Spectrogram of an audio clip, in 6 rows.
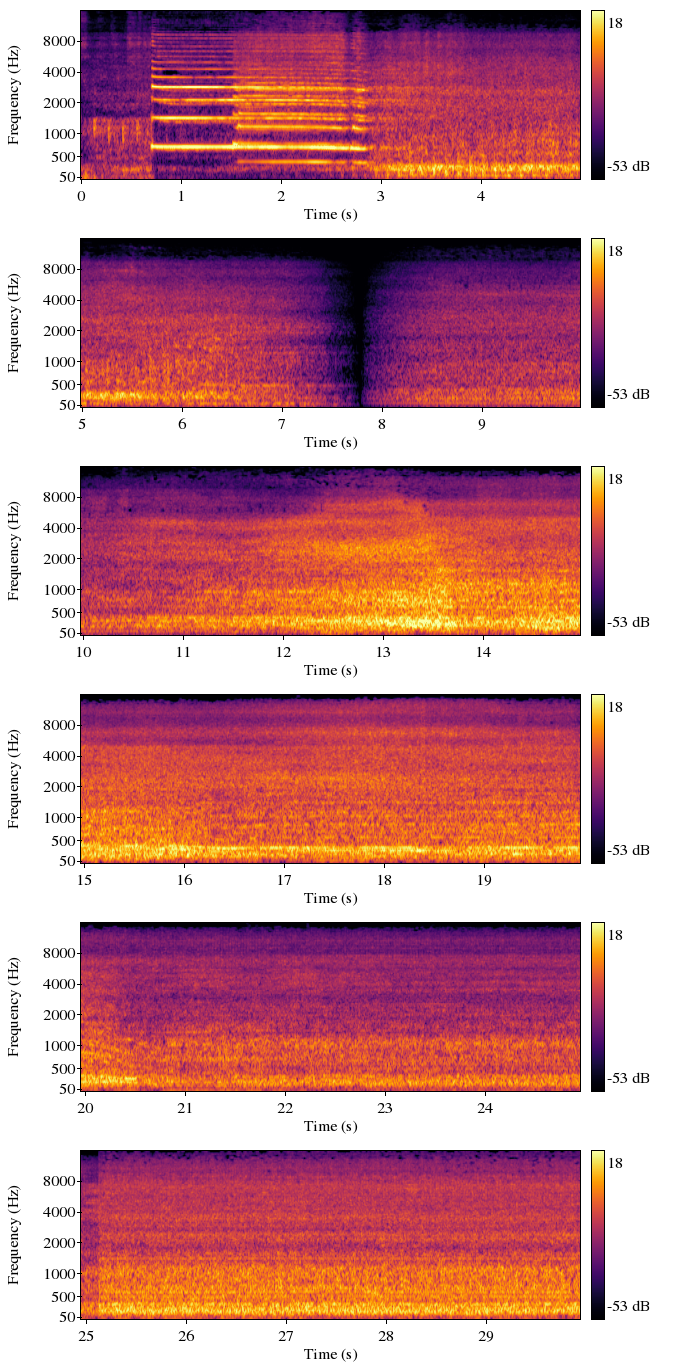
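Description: Stadler electric multiple unit sounding a horn blast of about two seconds as it approaches, then running past. After a break, a 711-series diesel multiple unit rolls in alongside, with a steady whine that stops about two-thirds of the way through as the train slows to a halt, its diesel engine then running steadily.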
